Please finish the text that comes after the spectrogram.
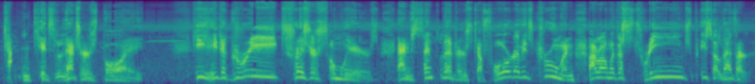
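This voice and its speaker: Game role: sly old salt, very creaky, swooping pitch, teasing pirate talk. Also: male voice, sing-song, a little slow, pushed and bright, a little hiss or hum, full character voice. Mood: sly, boastful. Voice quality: gravelly. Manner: teasing, salty pirate speech. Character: cackling, sly old salty sailor hoarding trinkets.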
